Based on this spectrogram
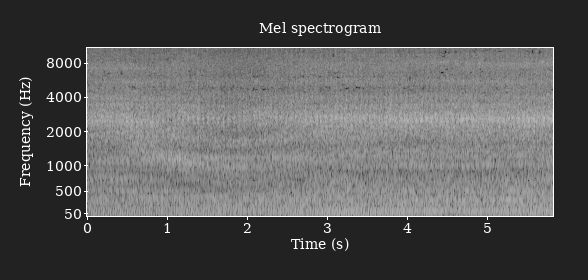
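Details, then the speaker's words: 2013 Chevrolet Camaro RS V6, 96,000 miles, stock, heard at the engine bay at idle with air conditioning on: even hiss and whir from the AC over a steady, healthy idle. "the air conditioner is on right now so I mean that's why for making that sound"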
